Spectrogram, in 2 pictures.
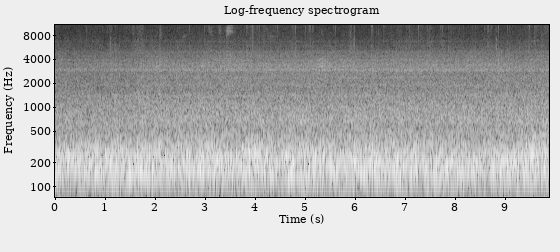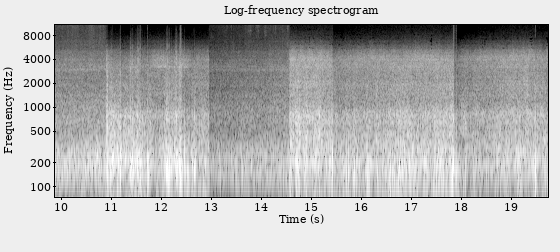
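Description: E5 series Shinkansen heard from inside the passenger car while running at speed: a steady rumble of wheels, track and air. About halfway through it turns louder and rougher, dips briefly for a second or so, then comes back loud.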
